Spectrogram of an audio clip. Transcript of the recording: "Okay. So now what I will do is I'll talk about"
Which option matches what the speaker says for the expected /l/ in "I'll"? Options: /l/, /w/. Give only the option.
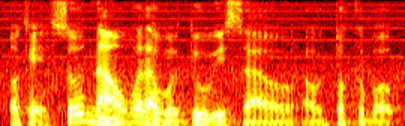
/w/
